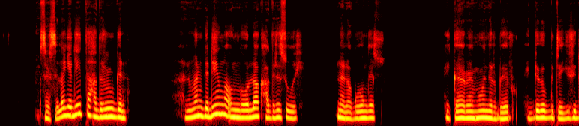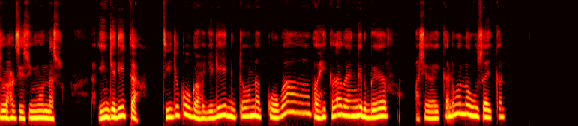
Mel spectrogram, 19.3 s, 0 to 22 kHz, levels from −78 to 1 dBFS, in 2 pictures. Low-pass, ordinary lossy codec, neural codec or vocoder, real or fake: none; none; vocoder, 48 kHz, 128 mel bands, Vocos; fake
